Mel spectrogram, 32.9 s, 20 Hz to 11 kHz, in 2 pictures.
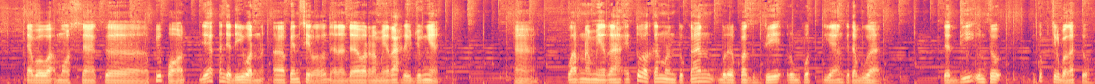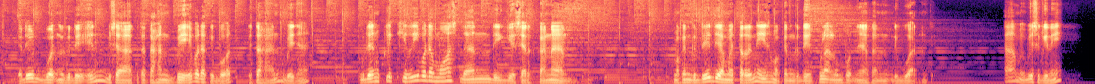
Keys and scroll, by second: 19.3 b.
